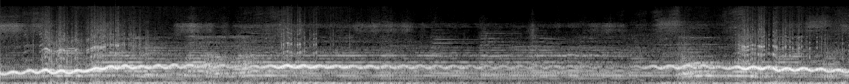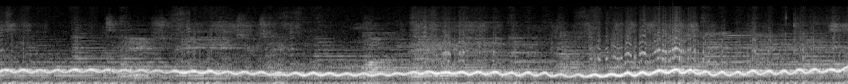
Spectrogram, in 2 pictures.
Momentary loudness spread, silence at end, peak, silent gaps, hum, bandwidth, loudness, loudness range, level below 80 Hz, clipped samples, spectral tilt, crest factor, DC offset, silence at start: 15 LU; 0 s; 0 dBFS; none; none; 14.5 kHz; -8 LUFS; 8 LU; -24 dBFS; 0.6%; -5.5 dB/octave; 8 dB; under 0.1%; 0 s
